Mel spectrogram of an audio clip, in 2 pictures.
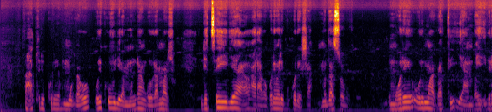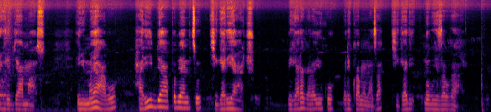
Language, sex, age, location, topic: Kinyarwanda, male, 25-35, Kigali, government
